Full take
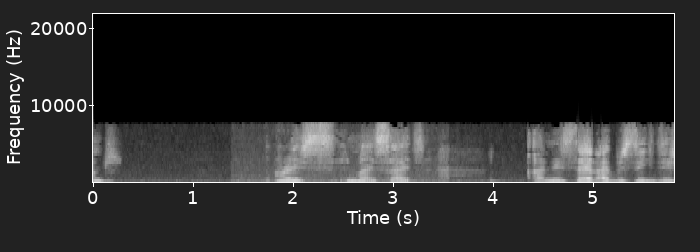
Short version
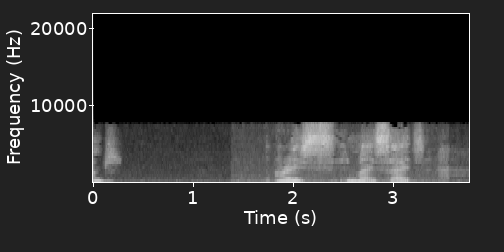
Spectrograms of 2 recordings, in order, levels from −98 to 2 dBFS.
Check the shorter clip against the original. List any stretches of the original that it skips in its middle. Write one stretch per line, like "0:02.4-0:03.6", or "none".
none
